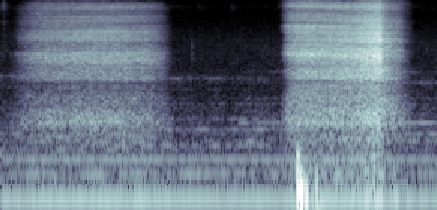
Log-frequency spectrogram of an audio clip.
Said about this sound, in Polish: Więc weź wdech z tym świeżym powietrzem, połącz się z tym uczuciem i z wydechem wyrzuć to uczucie z siebie. Wydech jest mocniejszy.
